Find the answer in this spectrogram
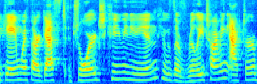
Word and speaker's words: Nguyen: We're actually going to play a game with our guest George Nguyen, who's a really charming actor, but also a huge fan of Star Wars.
